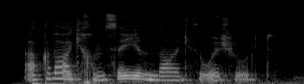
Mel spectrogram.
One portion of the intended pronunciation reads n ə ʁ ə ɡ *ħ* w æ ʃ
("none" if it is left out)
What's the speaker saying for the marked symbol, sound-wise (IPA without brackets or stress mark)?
θ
